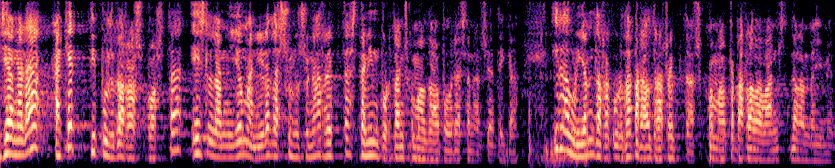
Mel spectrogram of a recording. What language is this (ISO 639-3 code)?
cat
